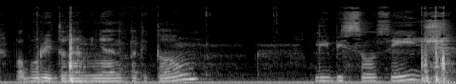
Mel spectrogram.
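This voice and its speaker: Speaking at a fairly slow pace with lively intonation, a woman is heard with audible room echo and noticeable background noise. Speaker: vlogger. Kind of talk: casual vlog, grocery haul. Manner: casual, unscripted.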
